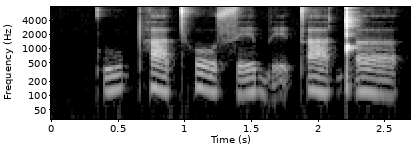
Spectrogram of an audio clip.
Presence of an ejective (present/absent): present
